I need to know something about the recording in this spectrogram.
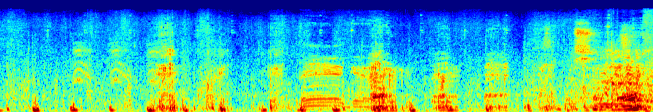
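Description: A horse gallops, hooves thudding in deep snow.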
